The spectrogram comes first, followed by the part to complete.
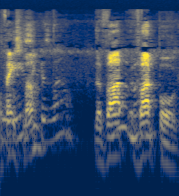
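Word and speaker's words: Wartburg: As well, the Vatborg, it's pronounced in German, the Wartberg Castle, as we would say, Vborg.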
